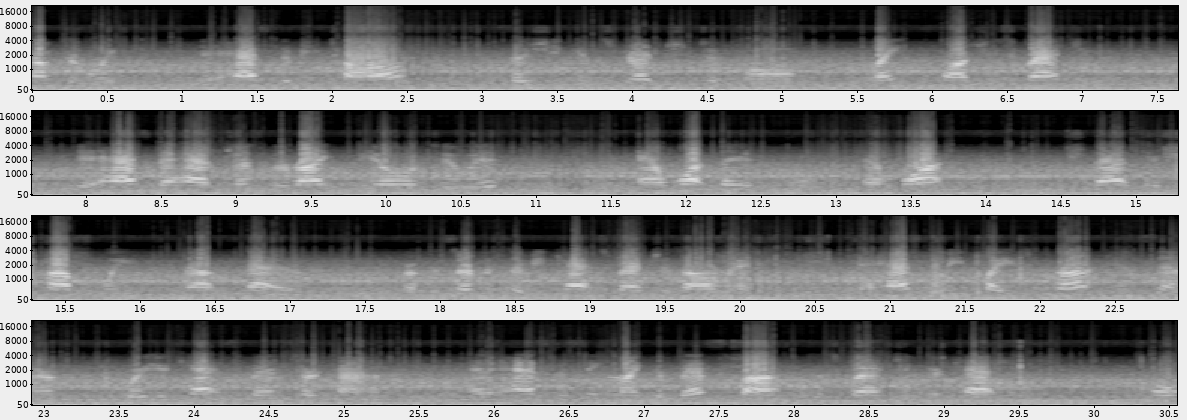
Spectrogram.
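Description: Car cabin noise from a moving car: a steady low road and engine rumble, with indistinct voices talking on and off throughout.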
